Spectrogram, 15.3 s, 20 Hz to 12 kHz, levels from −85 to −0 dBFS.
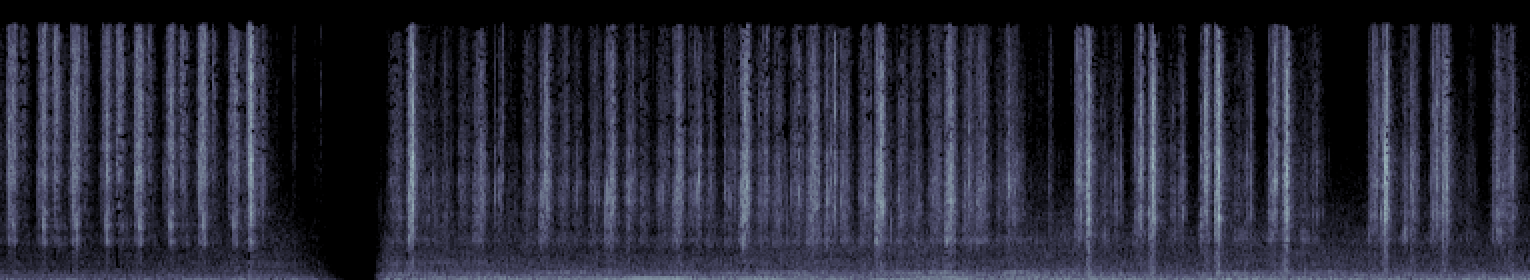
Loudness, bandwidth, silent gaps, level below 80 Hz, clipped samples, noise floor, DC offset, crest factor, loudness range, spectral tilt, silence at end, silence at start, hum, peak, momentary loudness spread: -34 LUFS; 11.5 kHz; 3.51-3.73 s; -52 dBFS; under 0.1%; -61 dBFS; under 0.1%; 30 dB; 6 LU; -1 dB/octave; 0 s; 0 s; none; -8 dBFS; 16 LU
